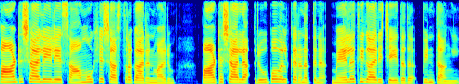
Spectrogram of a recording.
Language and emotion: Malayalam, neutral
